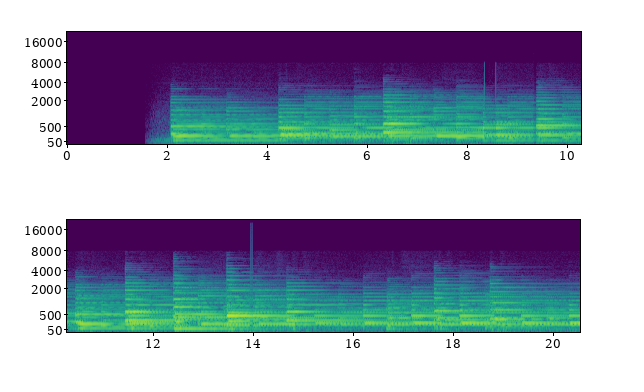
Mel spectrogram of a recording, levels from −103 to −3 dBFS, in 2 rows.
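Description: At 8.34 s the music suddenly drops by about 8 dB, with the background falling right along with it, and stays down until 8.57 s. That's a sudden gain jump. There's no ramp at all, so the likely cause is a gain setting being applied in one step rather than faded in.

Then there are two bursts of packet loss, at 9.31 to 9.40 s and 13.93 to 14.01 s. In each, the receiver stretches the last bit of music for roughly 55 ms, letting it sag into a held, fading tone. When playback picks up again, about 60 ms of the music has simply been skipped. Throughout, the call codec's band limit sits around 8 kHz.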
